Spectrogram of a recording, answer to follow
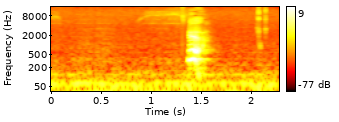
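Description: Quiet studio room tone with a low, steady hum, broken about one and a half seconds in by a man's single short "yeah."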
